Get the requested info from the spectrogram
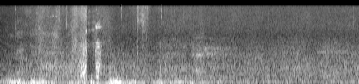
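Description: A golf chip shot: a short, sharp click of an iron striking the ball about a second in, over low wind rumble on the microphone.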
